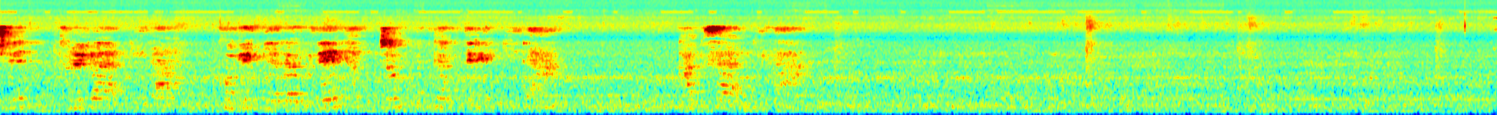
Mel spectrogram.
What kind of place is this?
subway train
